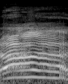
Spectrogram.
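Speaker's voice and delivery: high, excited yelp. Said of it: "he went".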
